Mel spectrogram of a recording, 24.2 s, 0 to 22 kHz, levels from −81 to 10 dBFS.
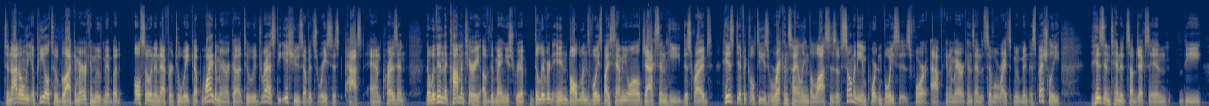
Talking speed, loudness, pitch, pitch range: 170 wpm, -17 LUFS, 110 Hz, 95-125 Hz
